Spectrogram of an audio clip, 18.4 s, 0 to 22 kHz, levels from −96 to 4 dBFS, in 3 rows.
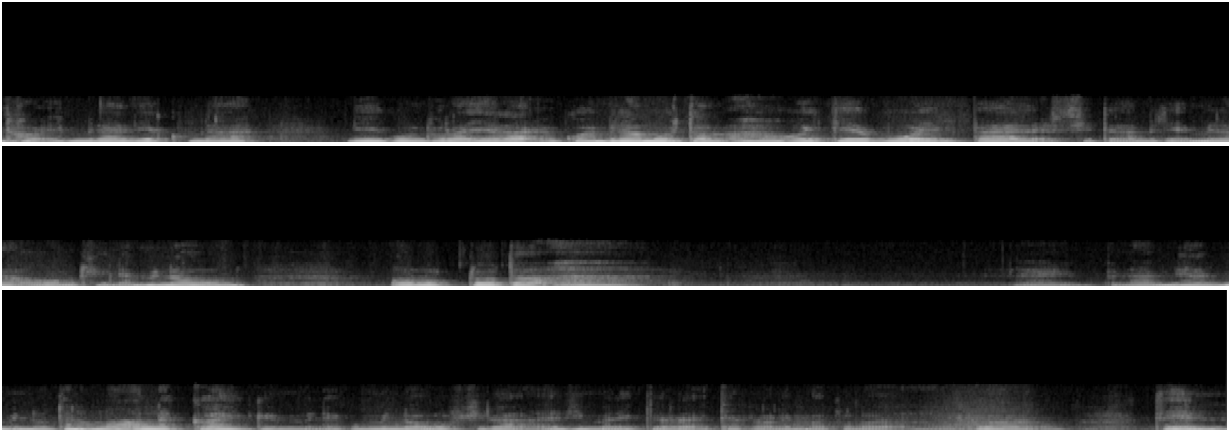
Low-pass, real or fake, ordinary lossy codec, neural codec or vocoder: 7.2 kHz; real; none; none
